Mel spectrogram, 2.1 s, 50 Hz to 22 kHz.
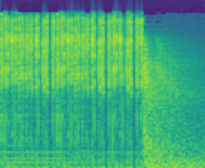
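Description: Cinematic sound effect on the soundtrack: a fast run of sharp clicks for about a second and a half, then a deep boom about 1.5 s in that rings out and fades slowly.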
